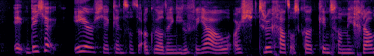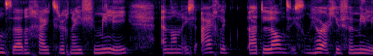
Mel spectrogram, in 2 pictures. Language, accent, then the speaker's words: Dutch; Khyber Pakhtunkhwa, Pakistan; born there; Dutch is a second language; waar ik geboren ben, is het gebied aan de ene kant grens wij aan Kashmir, wat natuurlijk ook altijd een onrustig gebied is.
